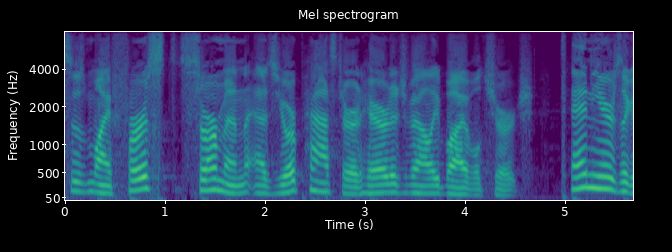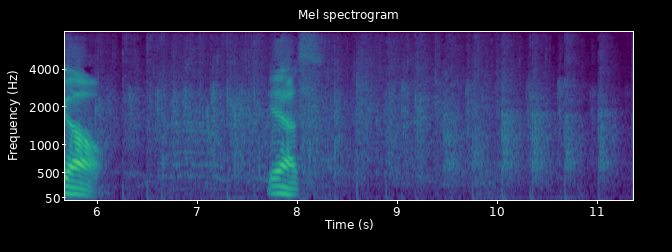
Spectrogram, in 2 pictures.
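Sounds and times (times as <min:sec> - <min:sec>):
speech: 0:00.0 - 0:06.2, 0:07.7 - 0:08.3
audience applause: 0:06.0 - 0:11.3.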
